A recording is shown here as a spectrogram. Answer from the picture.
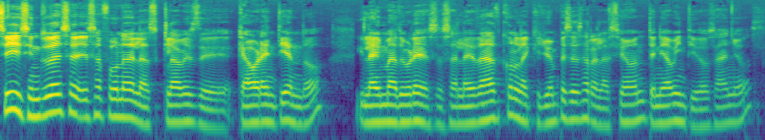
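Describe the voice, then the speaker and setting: A man with an unremarkable speaking voice talks at a fairly quick pace. His pitch is medium with ordinary variation, and the recording is very clean, with a silent background. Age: 20s. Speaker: logistics worker. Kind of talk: casual chat.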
